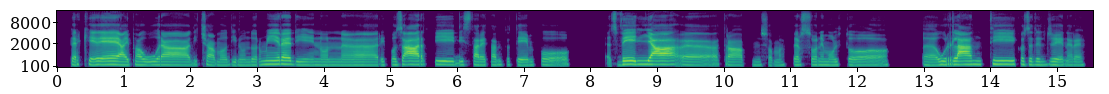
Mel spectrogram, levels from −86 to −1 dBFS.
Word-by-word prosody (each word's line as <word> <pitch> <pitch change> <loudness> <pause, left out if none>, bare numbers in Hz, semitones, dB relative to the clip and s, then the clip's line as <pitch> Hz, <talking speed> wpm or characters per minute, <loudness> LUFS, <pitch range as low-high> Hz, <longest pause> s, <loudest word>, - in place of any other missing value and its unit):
Perché 175 +1 +3
hai 155 -1 +1
paura, 160 -1 0
diciamo, 150 -2 -6
di 155 -1 -11
non 150 0 -10
dormire, 190 +4 +1
di 160 -2 -7
non 155 0 -5
riposarti, 175 +2 +2
di 170 - -8
stare 165 -2 -3
tanto 165 +1 -9
tempo, 155 - -6 0.5
ehm, - - -14
sveglia, 180 -2 +4
uhm, - - -9
tra, 155 -1 -2
mhmm, 155 0 -11
insomma 160 0 -12
persone 160 0 -7
molto, 155 - -6 0.5
uhm, 155 -2 -6
urlanti, 180 +2 +3
cose 175 -1 -6
del 165 -1 -7
genere? 155 - -6
160 Hz, 105 wpm, -23 LUFS, 155-175 Hz, 0.5 s, sveglia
